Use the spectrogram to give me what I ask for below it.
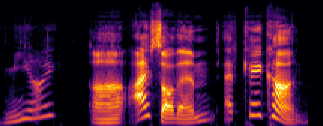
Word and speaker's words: ME:I: Okay, let's move on to our final one, which is MII. That's how you say it, right? It's MII.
